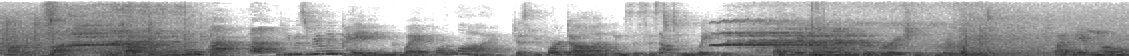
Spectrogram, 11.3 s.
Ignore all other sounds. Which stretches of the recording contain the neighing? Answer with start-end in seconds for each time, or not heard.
0.3-1.9, 7.0-8.8.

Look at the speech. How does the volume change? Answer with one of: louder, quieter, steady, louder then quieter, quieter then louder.
steady.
